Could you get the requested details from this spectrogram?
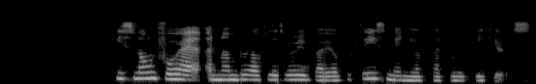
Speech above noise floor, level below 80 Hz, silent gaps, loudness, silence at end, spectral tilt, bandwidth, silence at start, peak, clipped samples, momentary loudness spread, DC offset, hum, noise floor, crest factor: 55 dB; -72 dBFS; none; -31 LUFS; 0.1 s; -4.5 dB/octave; 8 kHz; 1.15 s; -12 dBFS; under 0.1%; 13 LU; under 0.1%; none; -85 dBFS; 20 dB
